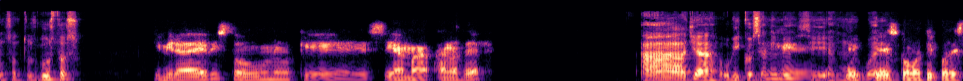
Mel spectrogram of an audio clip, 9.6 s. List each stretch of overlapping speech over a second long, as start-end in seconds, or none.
7.7-9.0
